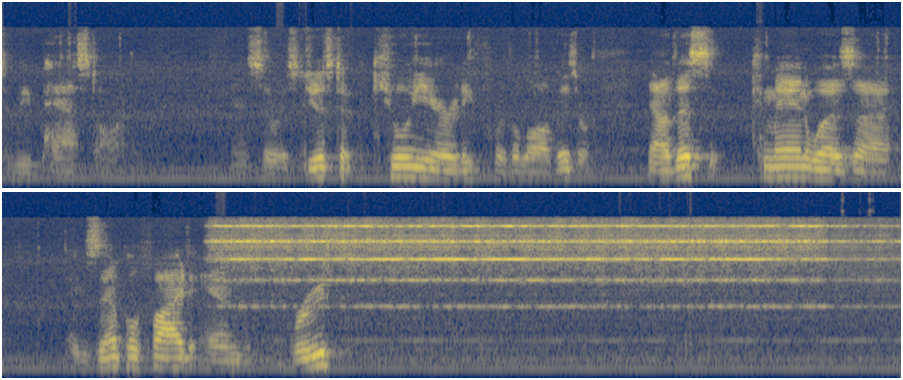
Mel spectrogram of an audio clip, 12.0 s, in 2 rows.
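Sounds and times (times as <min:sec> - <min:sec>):
speech: 0:00.0 - 0:08.4
timer bell signalling time is up: 0:07.4 - 0:11.9.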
